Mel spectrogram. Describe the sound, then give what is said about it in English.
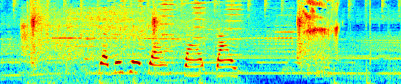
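A steady droning car engine in a racing video game hums throughout, with chirpy electronic beeps in the middle and a brief whooshing burst near the end as the car's short-lived nitrous (NOS) boost fires. “Yeah, that NOS, this NOS in this car does not last very long.”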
